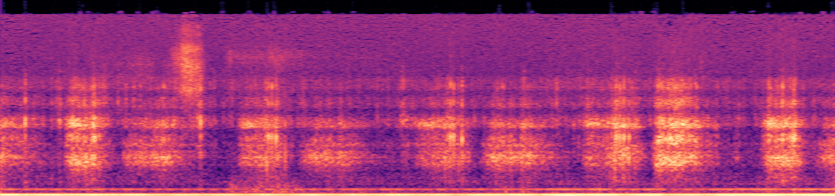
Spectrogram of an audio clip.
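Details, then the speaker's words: Loud, harsh, hollow breath sounds in repeated cycles over the chest: tubular bronchial breathing transmitted from the glottis to consolidated lung, as in pneumonia. "no hay que olvidar que el soplo se produce en la glotis y se transmite a la zona condensada escuchemos lo de nuevo"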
